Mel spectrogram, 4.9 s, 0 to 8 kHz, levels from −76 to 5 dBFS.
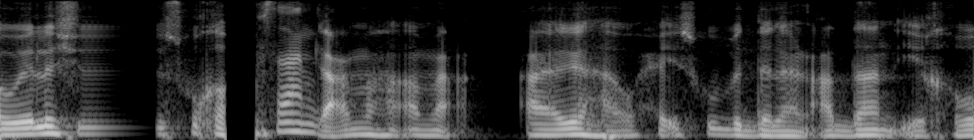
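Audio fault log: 0.42–0.80 s, call audio freeze: the sound stretches out into a fading buzz for about 0.36 s, with a brief drop to silence near the end, then carries on right where it stopped. Packets were likely held up, so the jitter buffer ran dry and nothing is lost.
1.13–1.28 s, playback stall: the audio just cuts out mid-flow for about 0.15 s and then resumes. The likely cause is the player running out of data or its thread getting blocked, so the output sat silent until it recovered.
1.28–1.59 s, catch-up at higher speed: right after the stall everything plays at 1.5 times normal speed, with pitch jumping roughly seven semitones, then settling back. The player is resampling its backlog faster to win back the time the stall cost.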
